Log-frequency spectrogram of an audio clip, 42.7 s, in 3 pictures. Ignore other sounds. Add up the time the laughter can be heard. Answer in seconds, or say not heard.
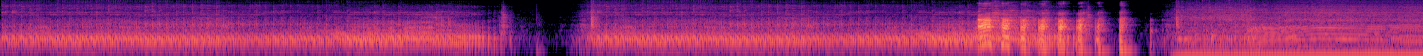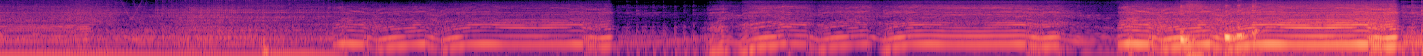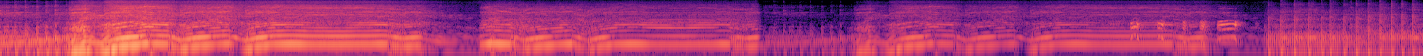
4 s.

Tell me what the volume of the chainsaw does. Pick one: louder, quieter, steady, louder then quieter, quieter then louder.
louder then quieter.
